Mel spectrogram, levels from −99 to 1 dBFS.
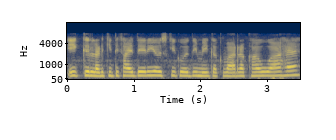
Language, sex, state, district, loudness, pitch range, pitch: Hindi, female, Bihar, Saran, -16 LUFS, 235-255 Hz, 245 Hz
